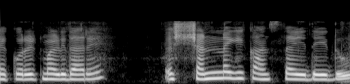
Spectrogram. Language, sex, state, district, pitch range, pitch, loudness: Kannada, female, Karnataka, Belgaum, 235-255 Hz, 245 Hz, -12 LUFS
